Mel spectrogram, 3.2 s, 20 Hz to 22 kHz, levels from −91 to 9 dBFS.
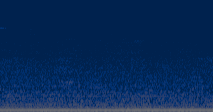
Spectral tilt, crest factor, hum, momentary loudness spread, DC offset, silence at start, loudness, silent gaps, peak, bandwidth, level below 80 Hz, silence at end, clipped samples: -7 dB/octave; 8 dB; none; 1 LU; under 0.1%; 0 s; -55 LUFS; none; -44 dBFS; 15.5 kHz; -62 dBFS; 0 s; under 0.1%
